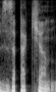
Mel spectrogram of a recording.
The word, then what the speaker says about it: Zapak: Et là, c'est un disque sur un label nippon qui s'appelle Zapak, comme ça se prononce avec un K à la fin.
